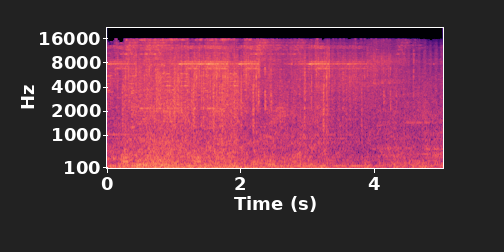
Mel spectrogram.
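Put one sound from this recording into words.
A deep electronic rumble hums.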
